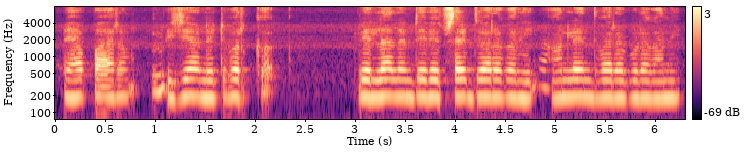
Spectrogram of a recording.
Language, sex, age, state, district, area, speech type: Telugu, female, 30-45, Andhra Pradesh, Kurnool, rural, spontaneous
